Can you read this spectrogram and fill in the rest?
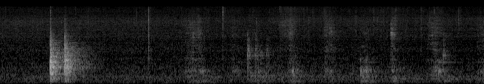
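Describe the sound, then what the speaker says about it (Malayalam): Chilli and coriander powders fry in hot oil in a pan for a chicken dish, giving a steady sizzle with a sharp clink of a spoon near the start and soft scraping stirs after, with no voices. "അപ്പോൾ മസാലപ്പൊടികളെല്ലാവരും എണ്ണയിൽ കിടന്ന് നന്നായിട്ട് മുരിഞ്ഞിട്ടുണ്ട്."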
